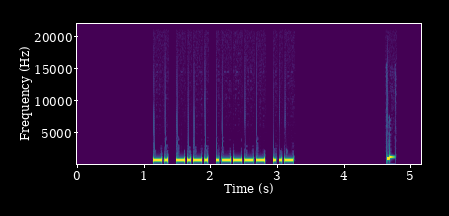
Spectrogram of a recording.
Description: Morse code, heard as a keyed tone, about 28 wpm, 700 Hz. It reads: NC1U
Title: USA Call Signs - 4 Characters - 4x Character Spacing - 28wpm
